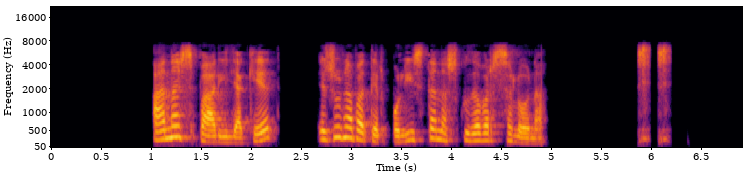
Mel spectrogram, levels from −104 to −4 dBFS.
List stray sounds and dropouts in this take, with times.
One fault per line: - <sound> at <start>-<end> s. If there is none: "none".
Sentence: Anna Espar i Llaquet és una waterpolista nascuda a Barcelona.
- laugh at 5.9-6.2 s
